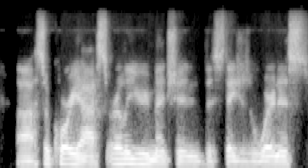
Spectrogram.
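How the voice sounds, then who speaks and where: With an American accent, a man speaks at a fairly low pitch with ordinary pitch variation in a dark, mellow tone over a quiet background. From US Northeast, Boston. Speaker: marketing educator. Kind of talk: live stream Q&A. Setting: live YouTube stream. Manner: fast; casual.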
